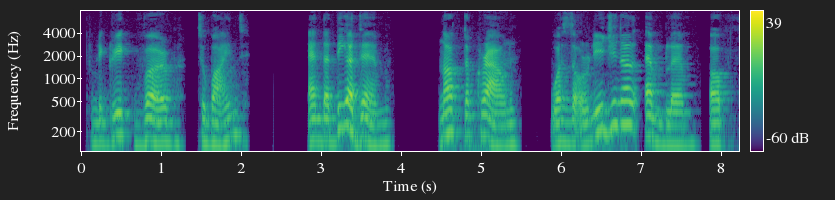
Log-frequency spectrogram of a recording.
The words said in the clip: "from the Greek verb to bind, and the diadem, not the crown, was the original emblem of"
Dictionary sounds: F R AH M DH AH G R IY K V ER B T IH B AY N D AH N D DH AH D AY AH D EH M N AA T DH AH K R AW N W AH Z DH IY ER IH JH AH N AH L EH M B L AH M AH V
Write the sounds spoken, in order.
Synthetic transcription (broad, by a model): F R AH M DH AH G R IY K V ER B T IH B AY N D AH N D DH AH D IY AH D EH M N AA T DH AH K R AW N W AH Z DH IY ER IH JH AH N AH L EH M B L AH M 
